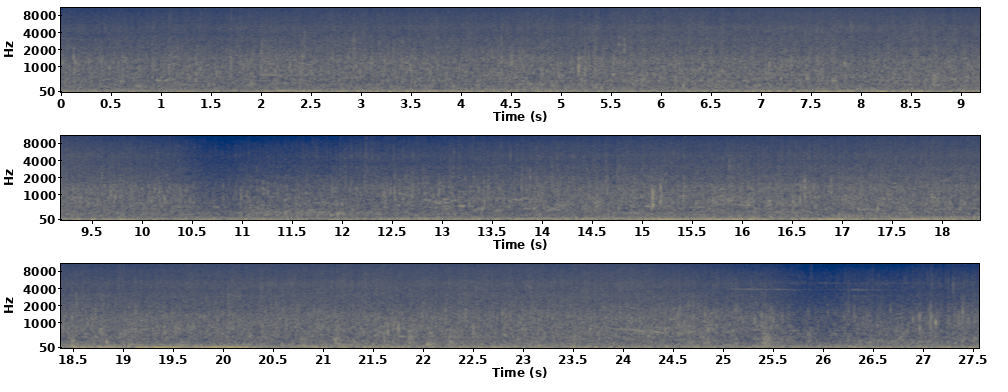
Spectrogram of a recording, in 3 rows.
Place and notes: Ambience recording of a summer day in a city park near the fountain. Recorded with Sony PCM-D100.
województwo wielkopolskie, Polska, 19 July 2021, 15:10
